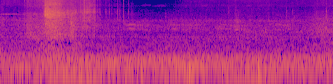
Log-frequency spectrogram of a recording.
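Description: Fertilizer granules shifting in a metal pan: a short rustling swish about a second in, then faint rustling.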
